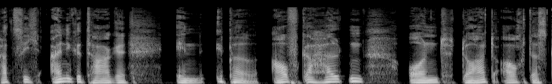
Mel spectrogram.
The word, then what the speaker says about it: Ypres: Die Tindersticks mit einem vergleichsweise stillen, einem Instrumentalalbum mit dem Titel, ich hatte es gesagt, Ypres. Für mich schwierig auszusprechen, denn Ypres eigentlich geschrieben, Ypres ausgesprochen mit einem R, das so unmerklich hinten dran gehängt wird.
